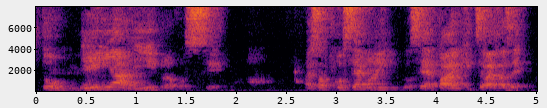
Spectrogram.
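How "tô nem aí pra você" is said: low, slow, dismissive mumble; a hint of a sullen teenager; sulky child. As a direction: shrug it off like a defiant kid. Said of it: "ele tá falando o quê pra você".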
